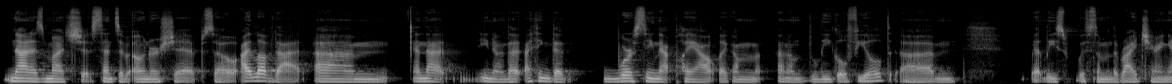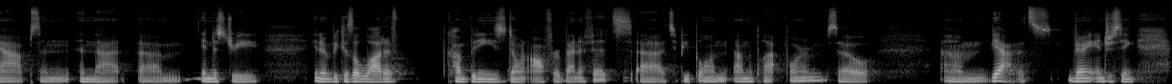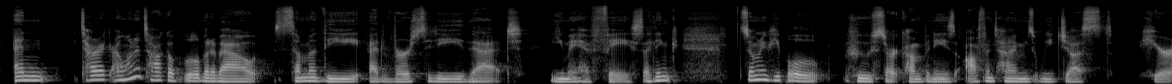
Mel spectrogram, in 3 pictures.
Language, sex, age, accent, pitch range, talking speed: English, female, 20-39, American, 125-150 Hz, 170 wpm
